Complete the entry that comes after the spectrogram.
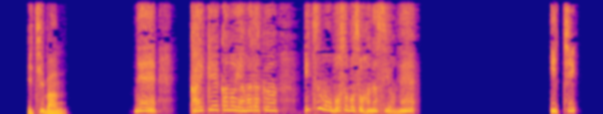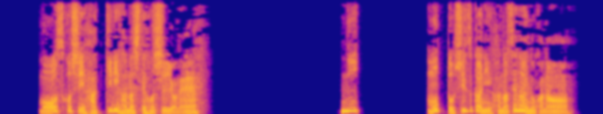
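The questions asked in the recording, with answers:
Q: ねえ、会計課の山田くん、いつもボソボソ話すよね。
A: 1: もう少しはっきり話してほしいよね。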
